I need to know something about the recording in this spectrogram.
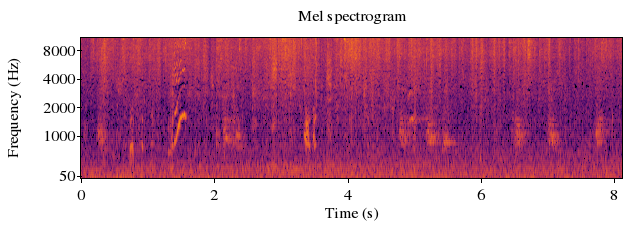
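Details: AKC Chihuahua puppies, a short-haired fawn-and-white male and a long-haired white female with fawn spots, playing outside on a warm February day; a rising high whine, then scattered short squeaky yips over steady outdoor hiss.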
